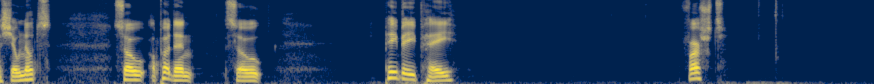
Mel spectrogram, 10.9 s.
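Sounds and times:
speech: 0:00.0 - 0:00.7, 0:01.4 - 0:03.4, 0:04.8 - 0:05.7, 0:08.6 - 0:09.1
typing on a computer keyboard: 0:09.2 - 0:10.0.

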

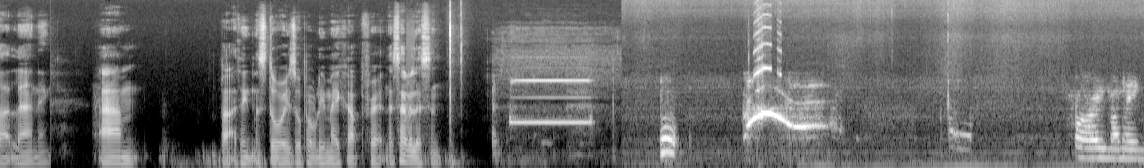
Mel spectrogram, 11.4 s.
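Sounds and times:
speech: 0:00.0 - 0:01.5, 0:02.2 - 0:05.2, 0:06.6 - 0:06.9, 0:10.9 - 0:11.4
child screaming down a phone line: 0:07.4 - 0:08.5.

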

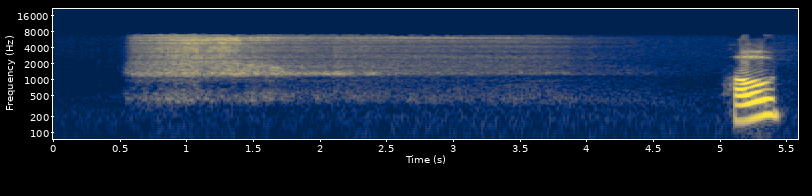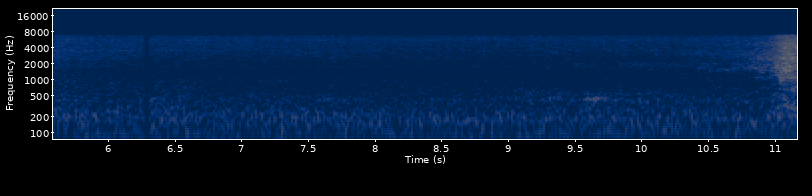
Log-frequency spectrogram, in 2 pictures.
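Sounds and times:
deep breath in during a breathing exercise: 0:00.5 - 0:04.8, 0:10.4 - 0:11.1
speech: 0:05.1 - 0:05.5.

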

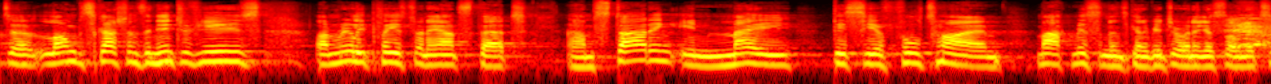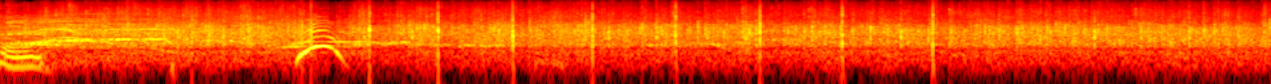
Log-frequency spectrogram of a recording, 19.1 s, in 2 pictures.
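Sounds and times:
speech: 0:00.0 - 0:10.1
round of applause: 0:09.2 - 0:19.0.

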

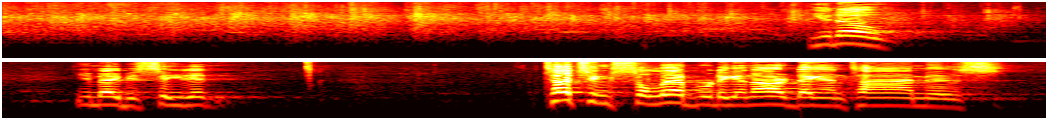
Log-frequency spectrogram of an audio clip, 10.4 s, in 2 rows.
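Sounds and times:
audience clapping hands: 0:00.0 - 0:05.2
speech: 0:04.0 - 0:04.6, 0:05.6 - 0:06.4, 0:07.9 - 0:10.3.

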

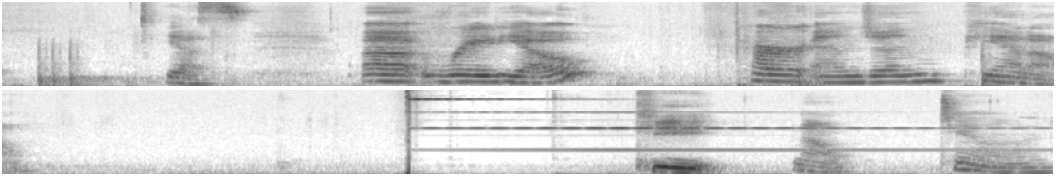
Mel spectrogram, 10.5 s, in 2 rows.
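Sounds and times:
speech: 0:00.8 - 0:03.0, 0:03.7 - 0:05.4, 0:08.5 - 0:10.4
bell ringing: 0:07.3 - 0:10.4.

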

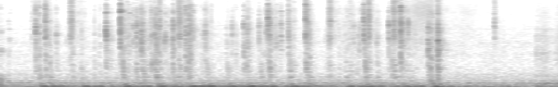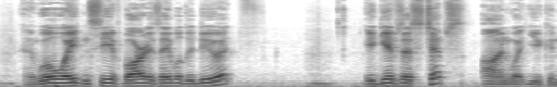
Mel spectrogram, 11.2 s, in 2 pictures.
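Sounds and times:
low steady hum: 0:00.0 - 0:11.1
computer keyboard typing: 0:00.3 - 0:04.5
speech: 0:05.8 - 0:08.0, 0:09.2 - 0:11.1.

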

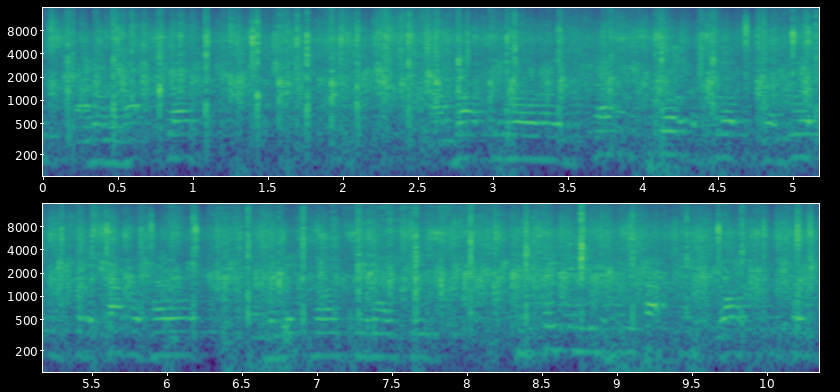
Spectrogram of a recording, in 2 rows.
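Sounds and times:
laughter: 0:00.0 - 0:10.3
stadium crowd applause: 0:00.0 - 0:10.3
speech: 0:02.8 - 0:10.3.

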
